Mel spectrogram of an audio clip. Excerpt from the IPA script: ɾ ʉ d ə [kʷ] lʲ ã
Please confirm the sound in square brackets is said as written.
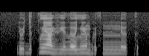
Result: no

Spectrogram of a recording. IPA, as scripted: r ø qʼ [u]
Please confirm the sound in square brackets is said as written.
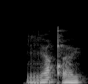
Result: no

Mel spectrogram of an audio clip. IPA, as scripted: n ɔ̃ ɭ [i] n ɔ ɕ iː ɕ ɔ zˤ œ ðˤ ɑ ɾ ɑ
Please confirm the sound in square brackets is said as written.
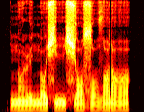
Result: yes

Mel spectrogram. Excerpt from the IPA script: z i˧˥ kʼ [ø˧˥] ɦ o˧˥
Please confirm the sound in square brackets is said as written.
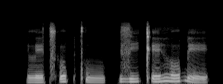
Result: no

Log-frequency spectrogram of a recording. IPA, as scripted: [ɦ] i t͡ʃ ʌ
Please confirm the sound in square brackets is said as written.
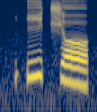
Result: no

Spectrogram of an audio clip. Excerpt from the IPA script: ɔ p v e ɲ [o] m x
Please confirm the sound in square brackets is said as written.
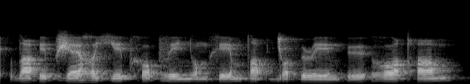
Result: no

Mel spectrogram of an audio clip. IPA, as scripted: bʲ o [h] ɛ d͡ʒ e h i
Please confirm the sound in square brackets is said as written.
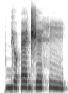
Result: no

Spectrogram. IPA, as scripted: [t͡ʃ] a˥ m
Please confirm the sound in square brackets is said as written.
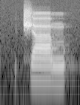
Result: yes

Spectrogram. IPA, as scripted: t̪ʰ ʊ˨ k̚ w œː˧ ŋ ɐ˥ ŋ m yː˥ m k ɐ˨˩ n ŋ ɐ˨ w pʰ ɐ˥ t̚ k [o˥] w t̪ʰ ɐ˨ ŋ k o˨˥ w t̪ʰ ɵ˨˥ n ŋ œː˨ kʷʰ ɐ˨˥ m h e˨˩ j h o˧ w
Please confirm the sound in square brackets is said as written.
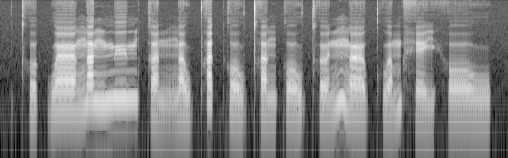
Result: no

